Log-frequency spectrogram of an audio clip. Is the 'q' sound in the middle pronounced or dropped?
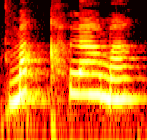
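pronounced. The middle 'q' sound is clearly pronounced. This is the standard form of the word. "This is called maqlama"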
